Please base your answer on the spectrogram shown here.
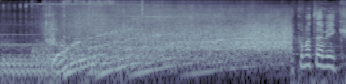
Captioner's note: electric motor sound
